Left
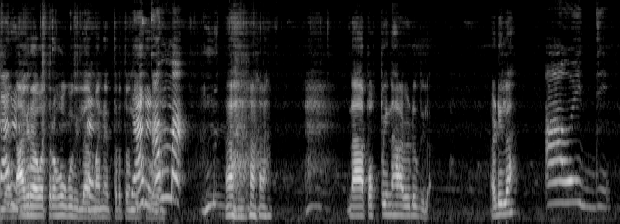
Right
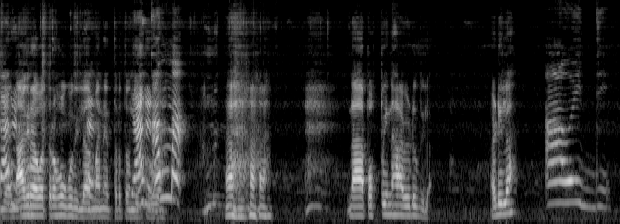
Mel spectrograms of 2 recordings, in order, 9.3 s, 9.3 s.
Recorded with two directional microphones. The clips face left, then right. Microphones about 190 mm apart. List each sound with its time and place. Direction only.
0.2 s speech: 10° left (ahead or behind)
2.0 s speech: 40° left (ahead or behind)
2.2 s speech: centre (ahead or behind)
8.1 s child singing: centre (ahead or behind)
